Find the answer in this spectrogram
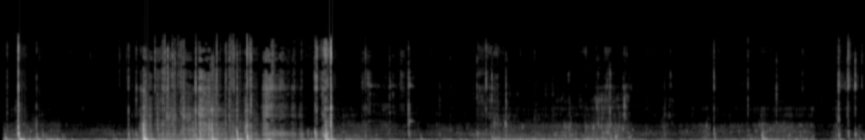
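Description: Kayak paddling on a lake: paddle blades dipping and water splashing and dripping close by, with several sharp splashes in the first few seconds, then softer water lapping.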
